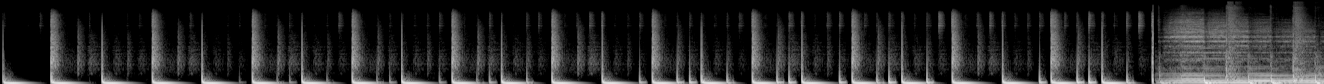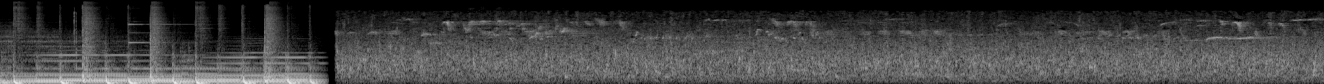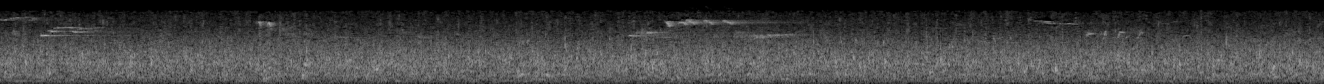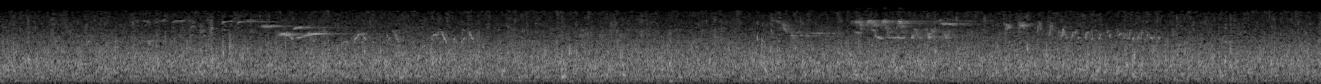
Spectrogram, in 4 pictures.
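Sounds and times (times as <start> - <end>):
stream flowing: 16.5 - 52.9.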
